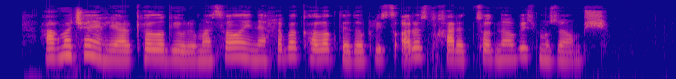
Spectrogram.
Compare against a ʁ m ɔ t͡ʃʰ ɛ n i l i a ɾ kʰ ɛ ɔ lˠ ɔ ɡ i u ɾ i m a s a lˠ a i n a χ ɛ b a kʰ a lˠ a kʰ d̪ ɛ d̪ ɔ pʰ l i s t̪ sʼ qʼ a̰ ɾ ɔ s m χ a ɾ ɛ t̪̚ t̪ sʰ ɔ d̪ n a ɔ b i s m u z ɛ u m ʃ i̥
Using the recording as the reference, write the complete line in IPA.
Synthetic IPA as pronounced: a ʁ m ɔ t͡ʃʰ ɛ n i l i a ɾ kʰ ɛ ɔ lˠ ɔ ɡ i u ɾ i m a s a lˠ a i n a χ ɛ b a kʰ a lˠ a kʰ d̪ ɛ d̪ ɔ pʰ l i s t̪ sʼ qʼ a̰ ɾ ɔ s m χ a ɾ ɛ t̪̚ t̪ sʰ ɔ d̪ n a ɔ b i s m u z ɛ u m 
